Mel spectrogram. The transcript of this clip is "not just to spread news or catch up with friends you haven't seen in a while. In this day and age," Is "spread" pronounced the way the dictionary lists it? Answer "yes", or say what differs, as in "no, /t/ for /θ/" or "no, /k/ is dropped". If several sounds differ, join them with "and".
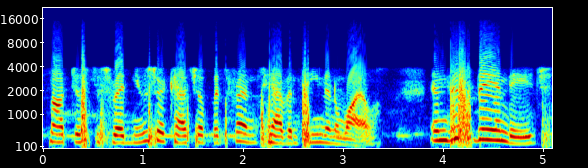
no, /p/ is dropped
